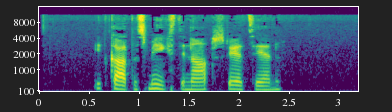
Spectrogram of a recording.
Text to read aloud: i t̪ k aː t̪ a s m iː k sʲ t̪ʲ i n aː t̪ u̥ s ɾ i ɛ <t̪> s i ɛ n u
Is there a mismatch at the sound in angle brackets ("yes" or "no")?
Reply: no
